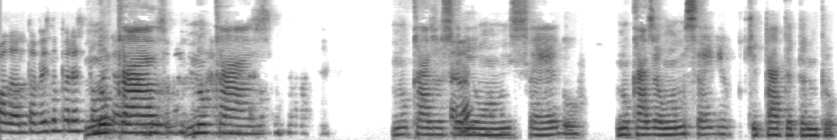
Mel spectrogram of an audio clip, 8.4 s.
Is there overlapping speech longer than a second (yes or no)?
yes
